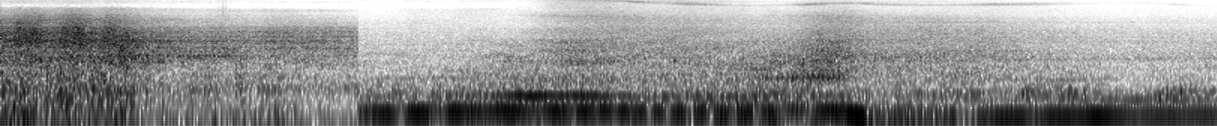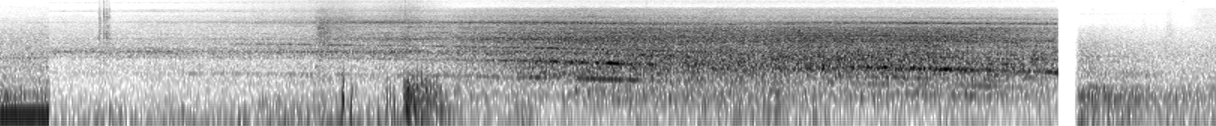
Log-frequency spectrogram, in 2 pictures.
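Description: Deutsche Bahn ICE high-speed train running past the platform, its rolling noise dying away after a few seconds. A loud steady low hum follows and stops abruptly. Near the end come faint whines that fall slowly in pitch.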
